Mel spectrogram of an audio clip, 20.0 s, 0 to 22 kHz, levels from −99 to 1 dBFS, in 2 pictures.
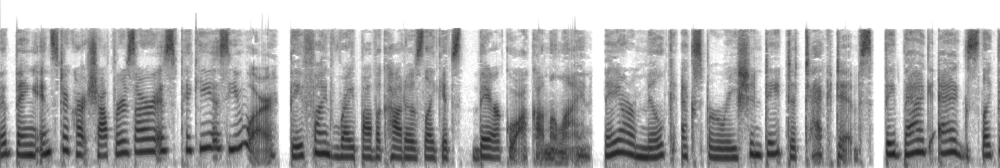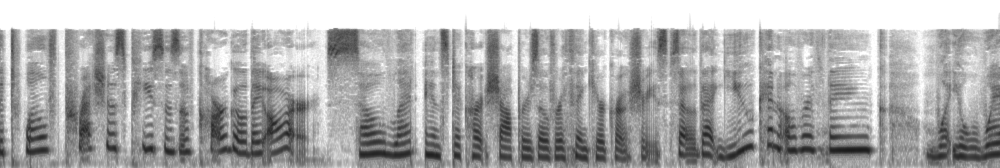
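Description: Bluetooth LC3 compression runs through the whole of this speech recording, with plainly audible coding damage that is likely the result of LE Audio's transform codec working frame by frame on short 10 ms blocks, at a rate that fits roughly 48 kbps. Lost LE Audio frames cause brief dropouts at 6.04 s, 10.29 s and 14.96 s, each about 10 ms and consistent with a single missing frame. At each gap the decoder repeats the previous spectrum with scrambled phase, so it sounds like a short noisy smear rather than silence.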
